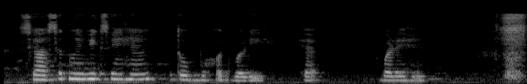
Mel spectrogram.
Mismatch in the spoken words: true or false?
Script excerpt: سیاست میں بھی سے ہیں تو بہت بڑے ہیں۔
false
